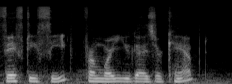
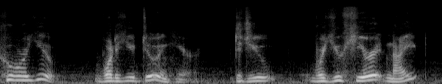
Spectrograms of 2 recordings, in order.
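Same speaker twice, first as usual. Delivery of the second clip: loud, trembling, shaky, frightened voice; 3 semitones higher, 5 dB louder than usual. Hiding behind a tree, a woman questions a stranger in a shaky voice. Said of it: "asks in a shaky voice".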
